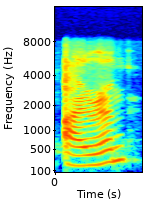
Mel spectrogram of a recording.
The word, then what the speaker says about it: iron: Please remember to say iron so that it will rhyme with line.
